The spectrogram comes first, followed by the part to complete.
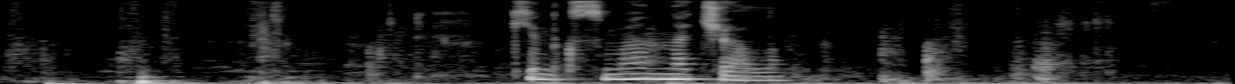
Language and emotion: Russian, neutral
